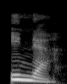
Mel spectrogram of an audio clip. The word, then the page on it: indah: indonesian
